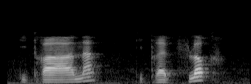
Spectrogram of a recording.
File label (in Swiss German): "trane", alsace; larmes; vin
